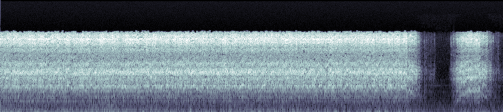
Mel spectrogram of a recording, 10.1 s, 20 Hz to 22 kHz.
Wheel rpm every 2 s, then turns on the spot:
230, 230, 230, 220, 60.
none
